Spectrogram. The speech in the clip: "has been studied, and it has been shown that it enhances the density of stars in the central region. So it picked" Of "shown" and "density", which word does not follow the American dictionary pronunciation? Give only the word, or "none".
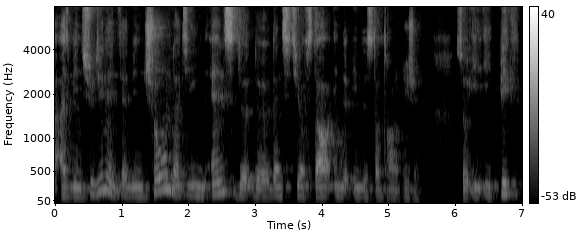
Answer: none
